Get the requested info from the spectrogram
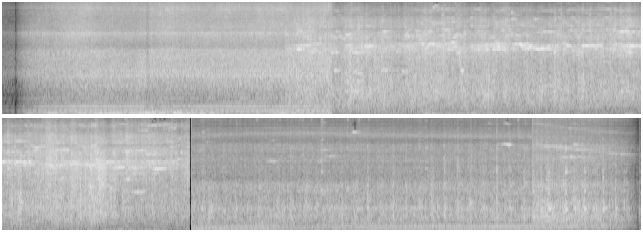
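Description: Large diesel crawler bulldozers running in three successive recordings. A steady engine hum gives way abruptly about three seconds in to a noisier stretch of machine and ground noise with a faint high whine. About eight seconds in, that changes abruptly again to a lower, steady engine hum.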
